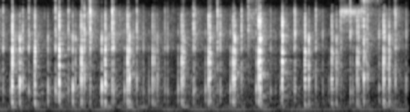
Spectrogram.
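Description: A small round white plastic cosmetic jar is held in both hands while long thumbnails rapidly tap and scratch its lid. The result is a fast, irregular stream of short, dry, bright clicks and scratchy ticks over a faint steady low hum.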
